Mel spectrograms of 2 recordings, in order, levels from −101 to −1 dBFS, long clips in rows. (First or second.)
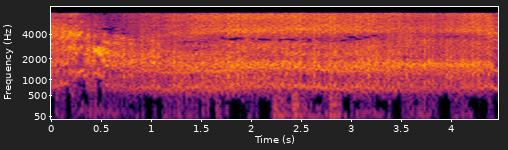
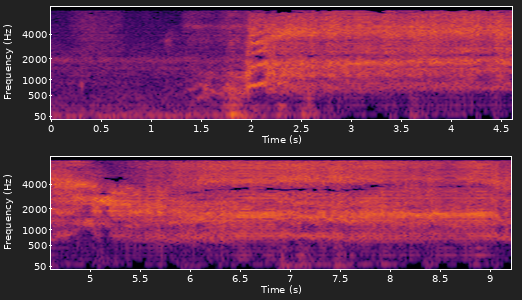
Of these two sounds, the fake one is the second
